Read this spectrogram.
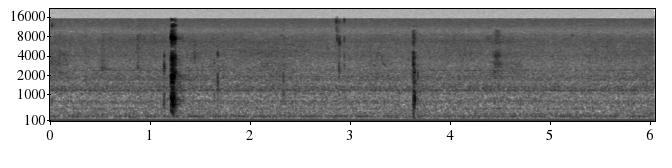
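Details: Hiccups: one sharp, abrupt hiccup and a fainter second one a few seconds later, over a steady low electrical hum.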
